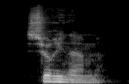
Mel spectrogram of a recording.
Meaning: alternative spelling of Suriname: Suriname (a country in South America)
- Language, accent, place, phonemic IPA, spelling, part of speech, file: French, France, Paris, /sy.ʁi.nam/, Surinam, proper noun, LL-Q150 (fra)-Surinam.wav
